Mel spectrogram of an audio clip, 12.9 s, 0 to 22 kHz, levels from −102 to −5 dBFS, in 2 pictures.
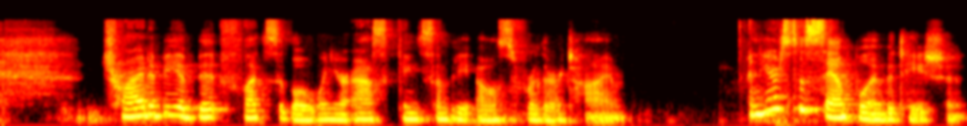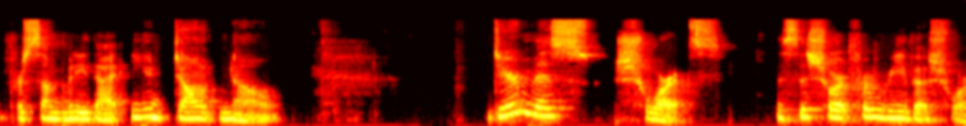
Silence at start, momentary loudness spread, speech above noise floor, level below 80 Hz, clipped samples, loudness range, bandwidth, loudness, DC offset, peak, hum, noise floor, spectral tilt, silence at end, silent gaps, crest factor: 0 s; 12 LU; 53 dB; -64 dBFS; under 0.1%; 5 LU; 12.5 kHz; -26 LUFS; under 0.1%; -8 dBFS; none; -79 dBFS; -4.5 dB/octave; 0 s; none; 20 dB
